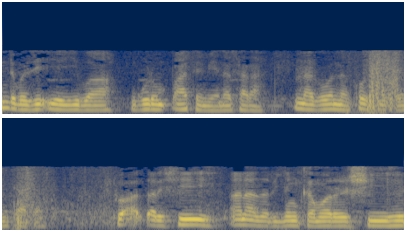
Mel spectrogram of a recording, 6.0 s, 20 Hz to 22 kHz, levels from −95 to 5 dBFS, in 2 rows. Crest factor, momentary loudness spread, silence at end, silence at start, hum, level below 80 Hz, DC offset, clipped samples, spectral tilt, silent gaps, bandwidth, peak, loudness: 14 dB; 13 LU; 0 s; 0 s; none; -54 dBFS; under 0.1%; under 0.1%; -11 dB/octave; none; 4.5 kHz; -4 dBFS; -19 LUFS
